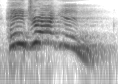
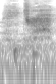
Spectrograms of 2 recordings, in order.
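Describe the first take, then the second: First: It is shouted very loudly. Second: It is whispered very softly.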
